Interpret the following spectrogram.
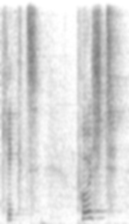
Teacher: k is voiceless so you add the t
